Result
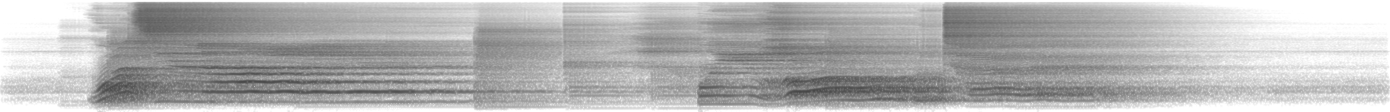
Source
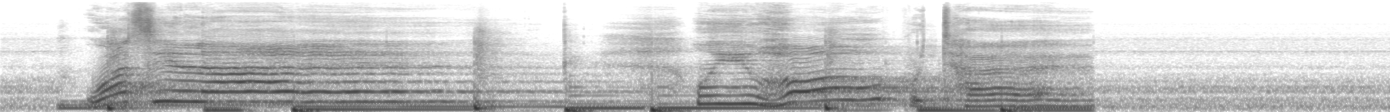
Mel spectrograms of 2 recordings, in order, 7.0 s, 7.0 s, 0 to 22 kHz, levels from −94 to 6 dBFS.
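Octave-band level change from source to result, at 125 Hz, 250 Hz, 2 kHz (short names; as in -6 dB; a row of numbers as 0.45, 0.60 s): under -40 dB, -22.5 dB, +4.5 dB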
